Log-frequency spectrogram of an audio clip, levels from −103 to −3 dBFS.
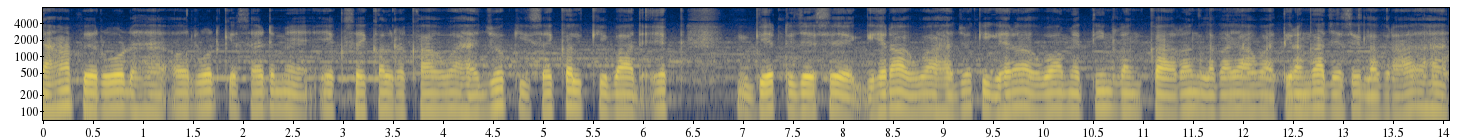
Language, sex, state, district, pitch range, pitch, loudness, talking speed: Maithili, male, Bihar, Supaul, 105-115 Hz, 110 Hz, -24 LUFS, 185 wpm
